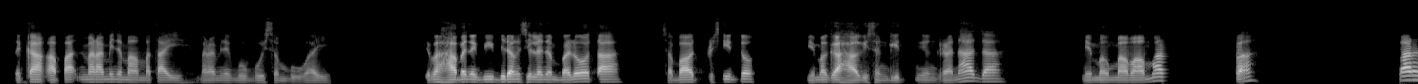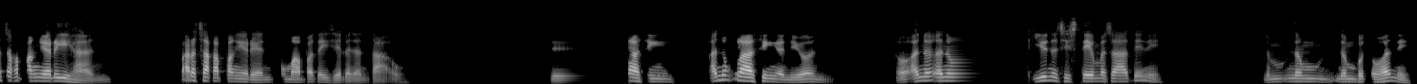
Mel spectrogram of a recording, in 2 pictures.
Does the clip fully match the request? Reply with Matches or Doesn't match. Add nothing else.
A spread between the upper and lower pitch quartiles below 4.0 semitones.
Doesn't match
